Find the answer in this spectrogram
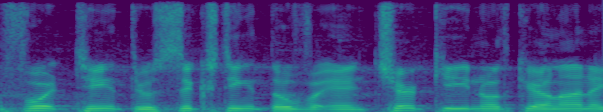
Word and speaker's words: Cherokee: in cherkee North Carolina you notice how I said it the way they say it right turkey yeah that's the way you're supposed to say it there's no o in that word is there turkey yeah you got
